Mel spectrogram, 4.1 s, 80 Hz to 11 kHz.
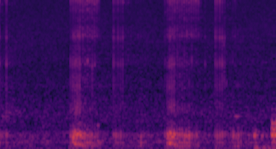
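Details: Purring house cat Heidi enjoying a slow, cautious head massage indoors, June 6, 2019; two strong low purr bursts about 1.4 seconds apart, with a quieter steady rumble between them.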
